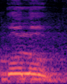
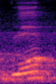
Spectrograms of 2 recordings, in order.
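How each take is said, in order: First: A vowel is inserted between the 'g' and 'l'. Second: The word begins with a tight 'gl' consonant cluster. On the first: This is how people from a particular region say it. The speaker calls it wrong. "বরিশালের মানুষ এইভাবে উচ্চারণ করতে পারে না, ... এরা বলবো গোলব" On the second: This is the standard pronunciation. The speaker calls it right. "এই যে বলবো গ্লোব"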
